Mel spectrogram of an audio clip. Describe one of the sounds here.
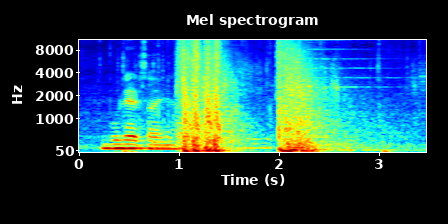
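Gunshots crack loudly in bursts.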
